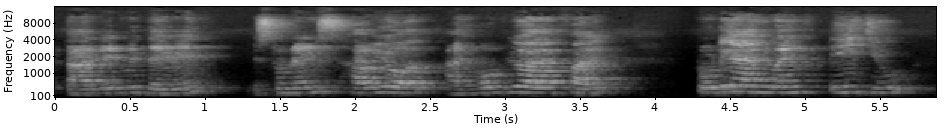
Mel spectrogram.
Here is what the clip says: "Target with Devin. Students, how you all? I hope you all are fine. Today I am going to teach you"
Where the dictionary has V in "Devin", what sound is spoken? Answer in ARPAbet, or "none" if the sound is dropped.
none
